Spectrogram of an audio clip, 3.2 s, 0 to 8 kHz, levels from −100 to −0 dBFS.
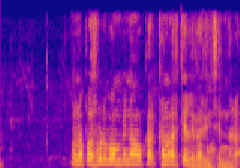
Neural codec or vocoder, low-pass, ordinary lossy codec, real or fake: vocoder, 22.05 kHz, 80 mel bands, Vocos; 7.2 kHz; AAC, 48 kbps; fake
